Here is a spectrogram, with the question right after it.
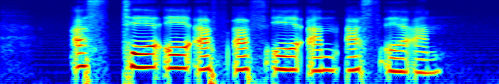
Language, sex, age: Norwegian, female, 22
